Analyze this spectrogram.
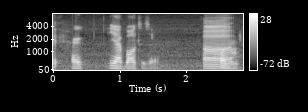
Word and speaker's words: Baltazar: Yeah, Baltazar.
